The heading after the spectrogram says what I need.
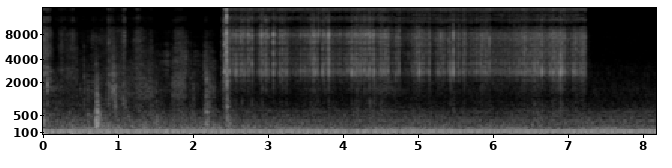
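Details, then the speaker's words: Fisher RS-220 receiver (bought dead, no power): steady low mains hum with irregular sharp crackles and hissy spitting. The power switch contacts are arcing, worse when the power button is held in. The snubber capacitor is possibly failed. "It could be that little snubber capacitor in there. Seems like it happens more if I hold the power button in. So it's the power switch."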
